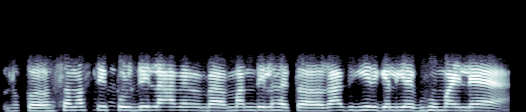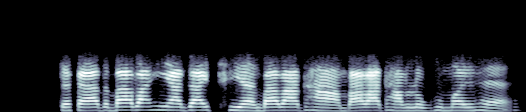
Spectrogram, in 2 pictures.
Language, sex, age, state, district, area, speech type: Maithili, female, 30-45, Bihar, Samastipur, urban, conversation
